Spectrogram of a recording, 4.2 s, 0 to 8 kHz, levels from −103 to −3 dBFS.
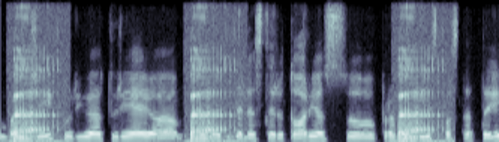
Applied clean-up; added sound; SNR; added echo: none; Burping, eructation; -1 dB; none.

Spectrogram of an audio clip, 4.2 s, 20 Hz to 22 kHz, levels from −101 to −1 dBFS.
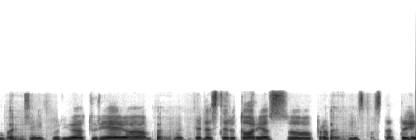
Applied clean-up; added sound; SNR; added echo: neural mask model DeepFilterNet 3.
